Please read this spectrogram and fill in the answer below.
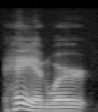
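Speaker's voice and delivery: a sudden loud, friendly Hey; loud mock greeting. Retelling the old lady who greets him loud and bright. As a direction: call it out loud and cheerful. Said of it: "and goes".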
